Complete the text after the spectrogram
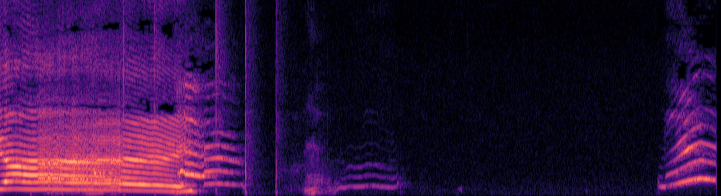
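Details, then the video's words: Indoors, a five-year-old Chihuahua sings along to Christmas music, encouraging a Yorkie to howl as well. A loud, quavering, high howl slides downward, breaks into short yips and whimpers, then falls silent before a brief rising cry. "Chihuahua singing Christmas Carols"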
